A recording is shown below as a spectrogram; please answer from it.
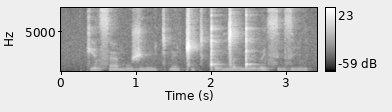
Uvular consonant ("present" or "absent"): absent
